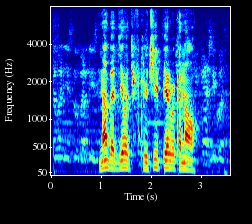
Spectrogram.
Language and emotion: Russian, neutral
